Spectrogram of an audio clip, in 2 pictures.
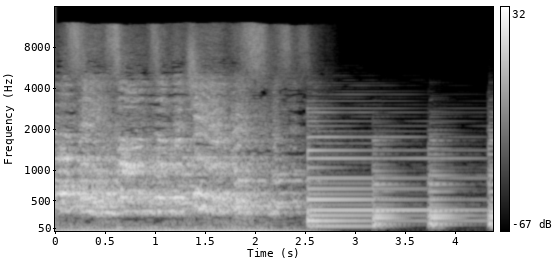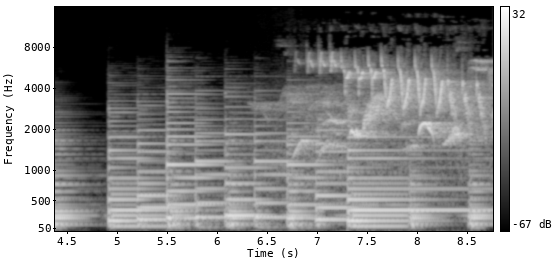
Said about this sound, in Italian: Scuola di canto per pappagalli stonati con la docente Costanza Passerotti. I tuoi uccellini sono così stonati che non riescono a cantare nemmeno Fra Martino Campanaro?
